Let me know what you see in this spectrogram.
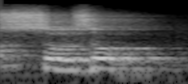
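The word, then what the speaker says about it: σώζω: Sauvé en grec se prononce sozo.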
